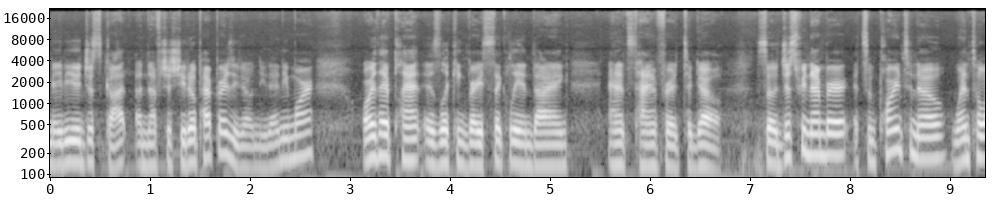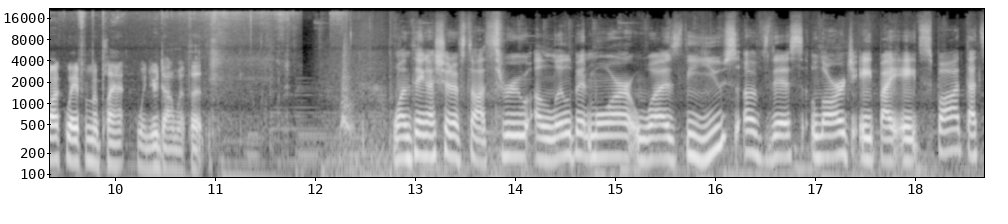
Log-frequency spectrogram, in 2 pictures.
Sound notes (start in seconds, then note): 11.3 light music continues; 12.0 air whooshing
